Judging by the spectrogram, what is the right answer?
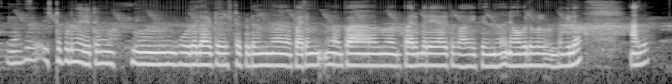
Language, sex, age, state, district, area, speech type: Malayalam, female, 45-60, Kerala, Pathanamthitta, rural, spontaneous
